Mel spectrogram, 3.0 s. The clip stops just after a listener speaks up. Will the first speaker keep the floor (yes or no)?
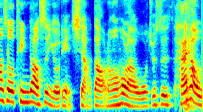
yes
